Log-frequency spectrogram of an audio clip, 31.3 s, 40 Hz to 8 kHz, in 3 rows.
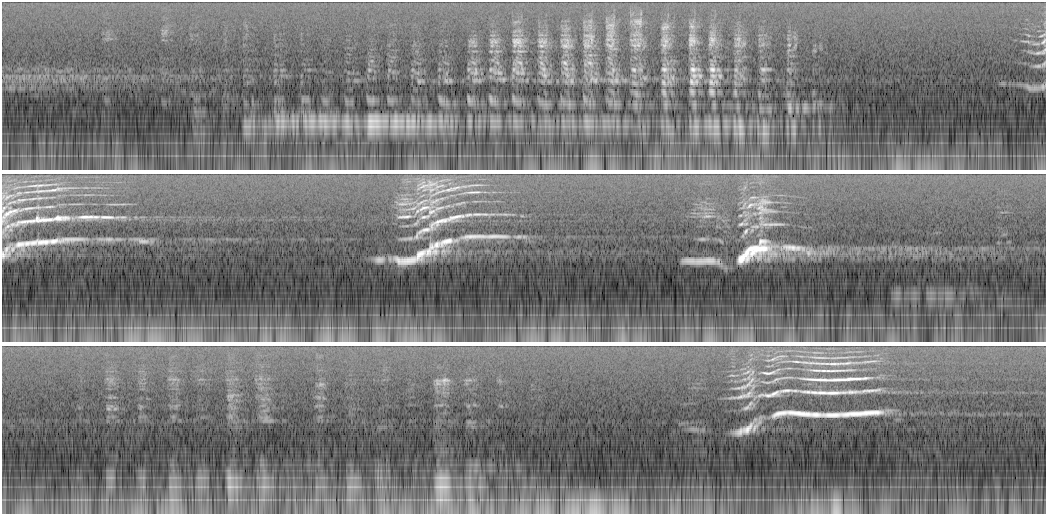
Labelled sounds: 7.6	7.8	humpback whale, 2.7 to 2.9 kHz
10.1	11.8	humpback whale, 0.80 to 7.5 kHz
14.4	15.6	humpback whale, 0.80 to 5.6 kHz
17.3	18.5	humpback whale, 0.80 to 4.1 kHz
28.0	29.9	humpback whale, 0.80 to 7.4 kHz

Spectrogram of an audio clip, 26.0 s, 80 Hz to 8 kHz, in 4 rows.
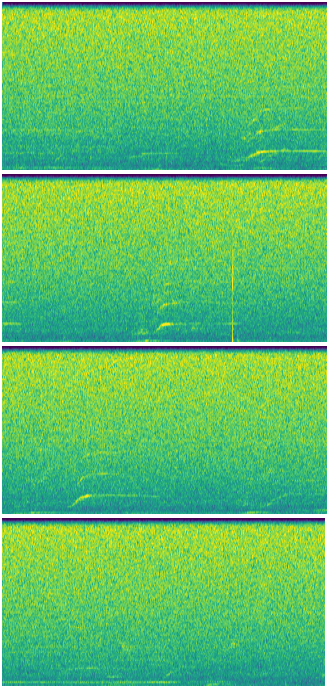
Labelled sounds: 2.8	3.1	humpback whale, 0.80 to 0.93 kHz
4.9	6.3	humpback whale, 0.80 to 2.2 kHz
9.6	10.0	humpback whale, 0.80 to 1.0 kHz
14.5	15.3	humpback whale, 0.80 to 1.1 kHz
21.8	22.1	humpback whale, 1.7 to 2.2 kHz

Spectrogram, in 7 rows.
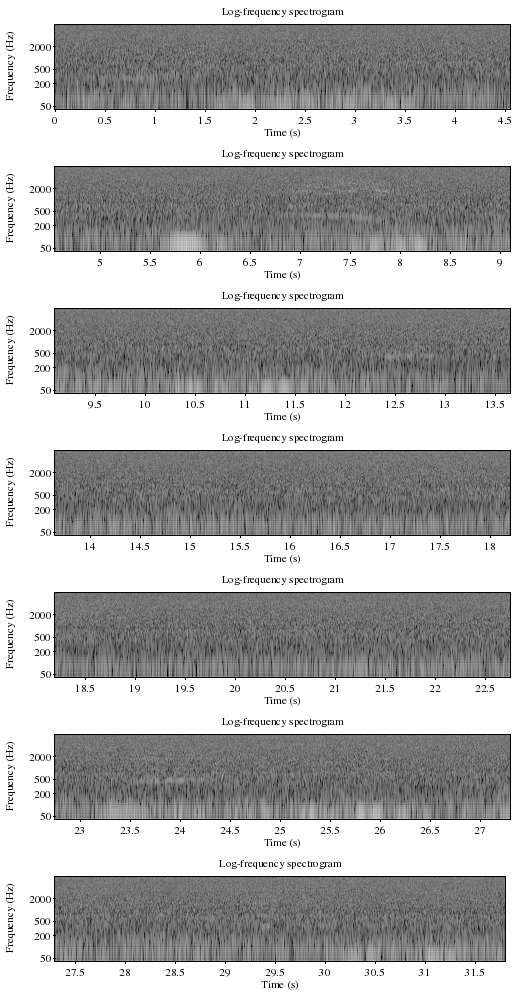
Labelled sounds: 7.5	7.9	humpback whale, 1.6 to 2.0 kHz

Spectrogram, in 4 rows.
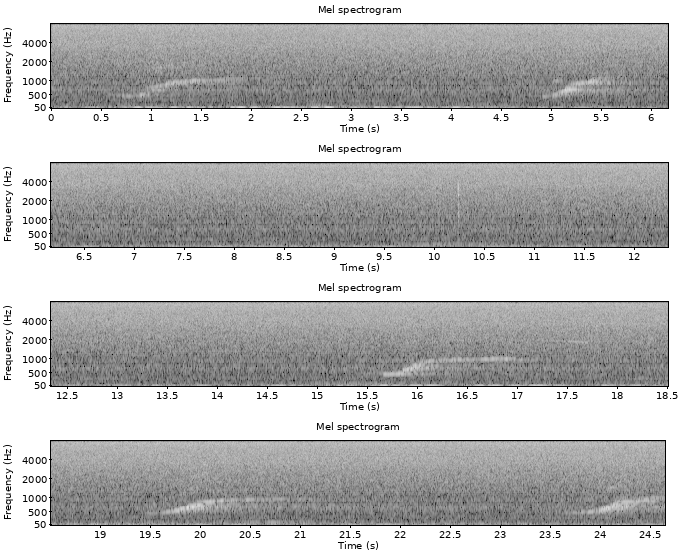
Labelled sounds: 1.0	2.0	humpback whale, 0.80 to 1.1 kHz
5.1	5.6	humpback whale, 0.80 to 1.2 kHz
15.9	17.0	humpback whale, 0.80 to 1.1 kHz
17.5	17.7	humpback whale, 1.7 to 1.9 kHz
19.9	20.4	humpback whale, 0.80 to 0.96 kHz
24.1	24.6	humpback whale, 0.80 to 1.1 kHz

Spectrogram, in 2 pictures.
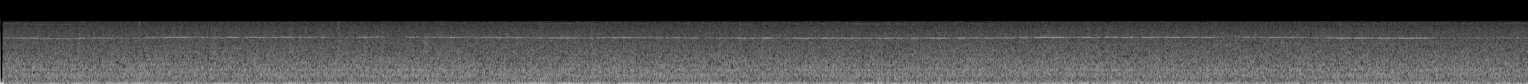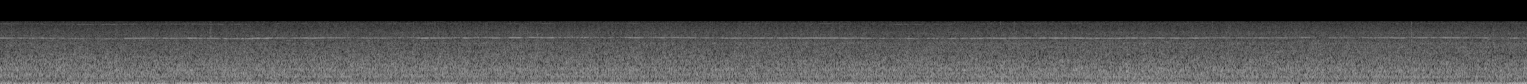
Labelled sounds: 0.8	30.5	vessel noise, 2.7 to 7.1 kHz

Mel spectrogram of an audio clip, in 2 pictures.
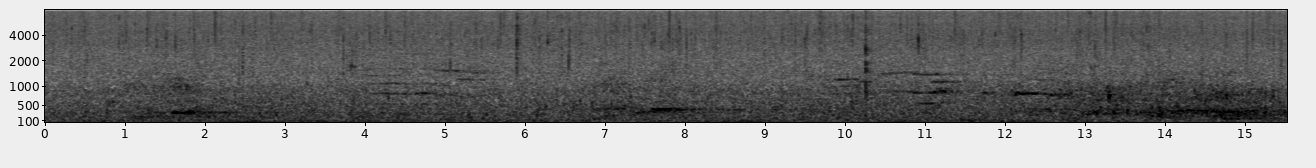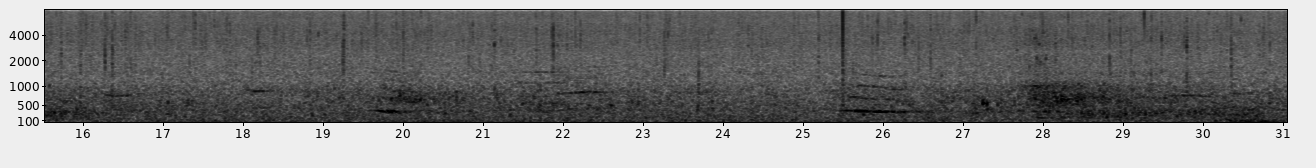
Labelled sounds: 4.1	4.5	humpback whale, 0.78 to 1.1 kHz
10.1	11.4	humpback whale, 0.78 to 1.5 kHz
12.1	12.4	humpback whale, 0.78 to 0.88 kHz
18.0	18.3	humpback whale, 0.81 to 1.1 kHz
22.1	22.5	humpback whale, 0.78 to 0.91 kHz
27.8	28.0	humpback whale, 0.91 to 1.2 kHz

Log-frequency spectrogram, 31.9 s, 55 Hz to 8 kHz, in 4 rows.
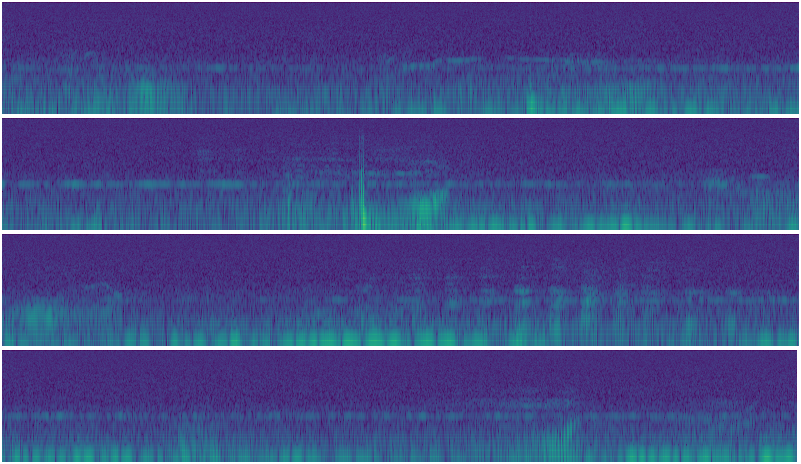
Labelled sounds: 11.7	12.5	humpback whale, 0.80 to 2.0 kHz
16.7	17.0	humpback whale, 0.80 to 0.93 kHz

